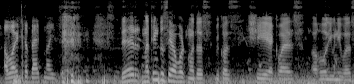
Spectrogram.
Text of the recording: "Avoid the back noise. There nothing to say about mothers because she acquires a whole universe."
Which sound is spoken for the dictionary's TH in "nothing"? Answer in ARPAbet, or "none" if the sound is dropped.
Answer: T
